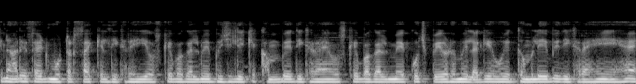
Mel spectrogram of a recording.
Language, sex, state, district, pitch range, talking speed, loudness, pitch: Hindi, male, Delhi, New Delhi, 120-125 Hz, 265 wpm, -13 LUFS, 120 Hz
